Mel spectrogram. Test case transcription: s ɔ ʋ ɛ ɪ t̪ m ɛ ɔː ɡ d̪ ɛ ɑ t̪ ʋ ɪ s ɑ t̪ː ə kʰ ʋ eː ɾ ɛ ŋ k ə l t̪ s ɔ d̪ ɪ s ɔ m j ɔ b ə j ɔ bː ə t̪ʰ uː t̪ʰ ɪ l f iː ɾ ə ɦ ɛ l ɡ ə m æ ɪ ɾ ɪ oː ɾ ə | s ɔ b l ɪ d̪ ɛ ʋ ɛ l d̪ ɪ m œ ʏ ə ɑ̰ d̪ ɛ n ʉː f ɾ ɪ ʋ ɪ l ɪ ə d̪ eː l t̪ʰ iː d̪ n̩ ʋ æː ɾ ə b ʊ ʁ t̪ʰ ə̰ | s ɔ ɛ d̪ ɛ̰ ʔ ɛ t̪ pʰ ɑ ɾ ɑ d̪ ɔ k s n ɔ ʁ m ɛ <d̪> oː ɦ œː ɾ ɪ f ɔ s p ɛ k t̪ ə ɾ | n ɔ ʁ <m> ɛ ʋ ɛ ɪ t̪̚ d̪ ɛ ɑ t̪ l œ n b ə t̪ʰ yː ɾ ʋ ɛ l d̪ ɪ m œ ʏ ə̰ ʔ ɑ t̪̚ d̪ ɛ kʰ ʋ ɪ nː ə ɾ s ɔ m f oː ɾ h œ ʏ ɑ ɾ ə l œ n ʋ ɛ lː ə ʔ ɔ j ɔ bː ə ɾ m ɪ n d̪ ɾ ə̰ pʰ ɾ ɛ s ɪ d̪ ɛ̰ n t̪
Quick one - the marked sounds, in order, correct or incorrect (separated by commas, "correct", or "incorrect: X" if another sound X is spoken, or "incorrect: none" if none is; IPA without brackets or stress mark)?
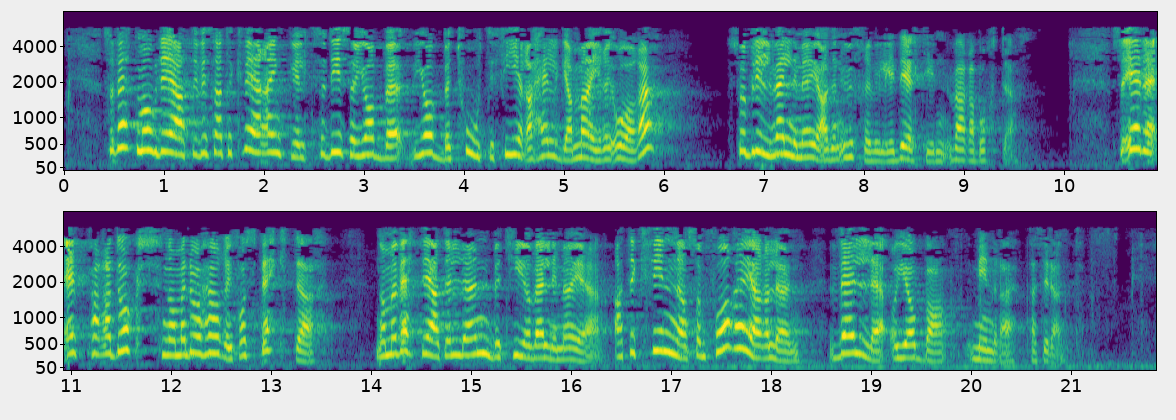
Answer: correct, correct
